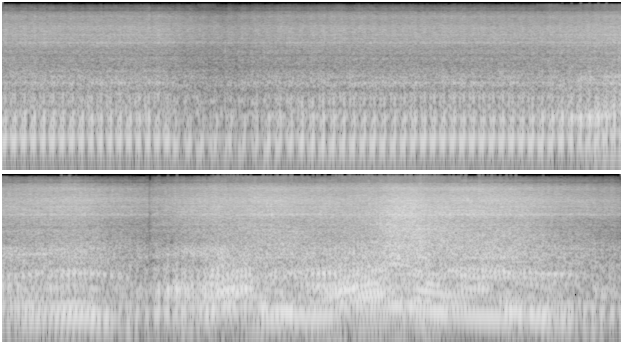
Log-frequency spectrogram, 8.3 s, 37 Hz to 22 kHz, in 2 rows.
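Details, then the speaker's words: 1971 Honda CB350 twin: it ticks over steadily, then the note swells unevenly as the throttle opens. The throttle linkage is uneven and one side's carburetor doesn't move, so that cylinder lags. The bike was previously claimed to have low compression. "So, right off the bat, we know that the throttle is not even."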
